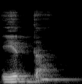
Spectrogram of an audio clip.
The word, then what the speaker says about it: eta: Então oil ele tem um som de e o eta tem um som de e sempre e ele no caso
